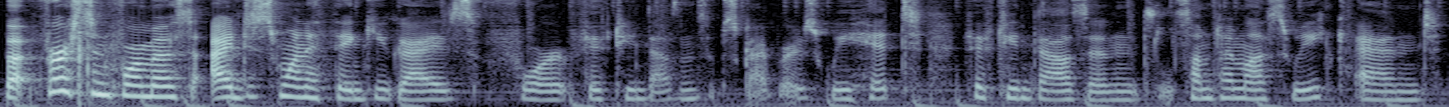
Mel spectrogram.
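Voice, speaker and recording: A young woman speaks in the chatty manner of a beauty vlogger, informal and self-deprecating, as though getting ready with friends. A cold-like hoarseness makes her sound froggy and slightly sick. Her mid-range, fairly bright voice moves at a normal speed with hardly any pauses.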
